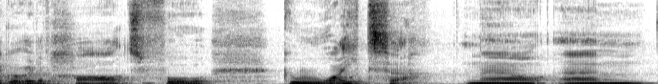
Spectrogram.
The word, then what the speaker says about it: Guaita: But I think I've nailed it with Guaita. And I've been on some pronunciation sites. So it's not Guita and it's not Giata. It's Guaita.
